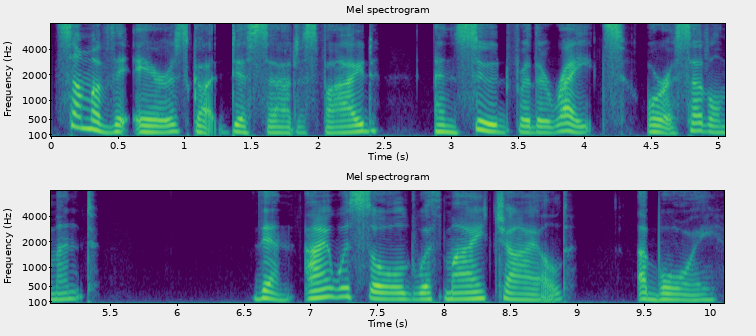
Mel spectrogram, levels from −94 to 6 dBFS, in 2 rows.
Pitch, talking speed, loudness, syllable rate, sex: 170 Hz, 135 wpm, -18 LUFS, 3.6 syllables/s, female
